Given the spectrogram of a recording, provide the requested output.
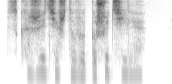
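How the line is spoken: Whispered plea. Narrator (Russian): прошу шепотом

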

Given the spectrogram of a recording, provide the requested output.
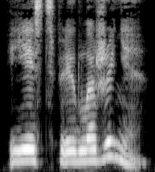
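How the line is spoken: Weary reply. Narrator (Russian): Устало откликнулся Эритар

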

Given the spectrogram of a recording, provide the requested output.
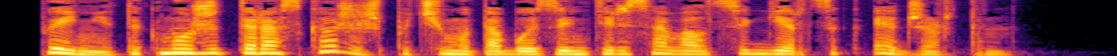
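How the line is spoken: Plain question. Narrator (Russian): спросила Дези

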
